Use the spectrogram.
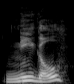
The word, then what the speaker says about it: Neagle: It involved a US marshal named Neagle, right? Spelled like beagle but with an N, who shot and killed a man to protect Supreme Court Justice Steven Field.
